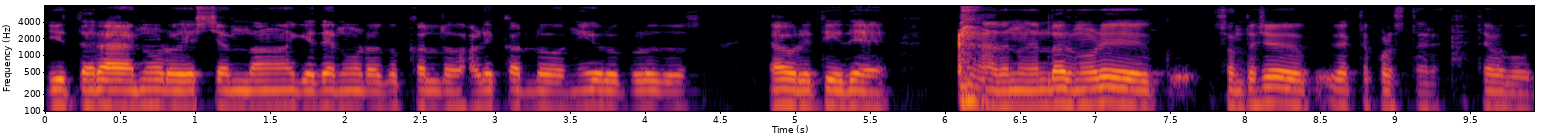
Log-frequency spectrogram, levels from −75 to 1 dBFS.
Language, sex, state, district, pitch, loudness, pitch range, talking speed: Kannada, male, Karnataka, Bijapur, 115 Hz, -26 LUFS, 115-120 Hz, 125 wpm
